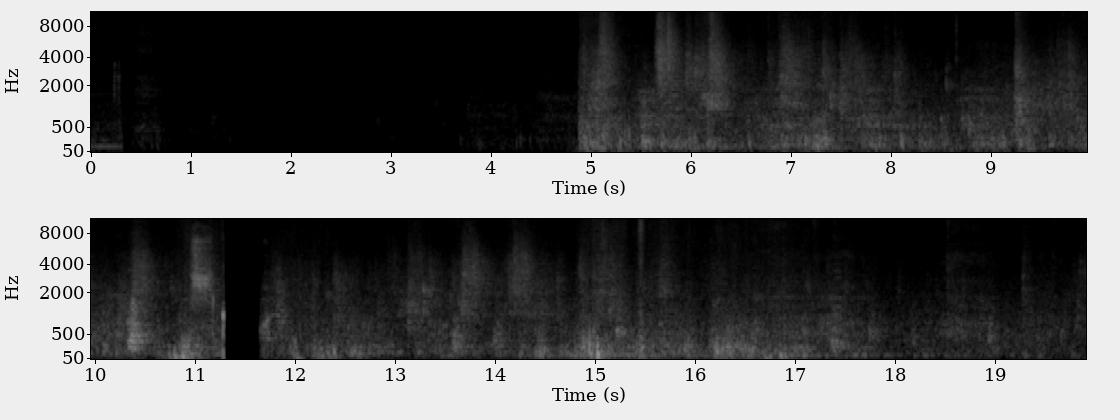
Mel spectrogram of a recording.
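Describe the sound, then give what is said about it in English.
After a quiet start, a house dog knocks a treat-dispensing toy, its openings set so a lot of treats come out, around a hard floor, producing loud, irregular clattering knocks and scrapes that continue steadily, with a brief pause partway through. “But in the first stages of using it, we want the dog to know this is a treat toy.”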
